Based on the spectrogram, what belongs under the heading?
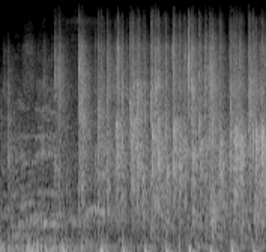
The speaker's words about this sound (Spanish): yo, yo, voy a decir, sí, un aplauso. un aplauso para Robert Foster. Un aplauso para Robert Foster, por favor.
